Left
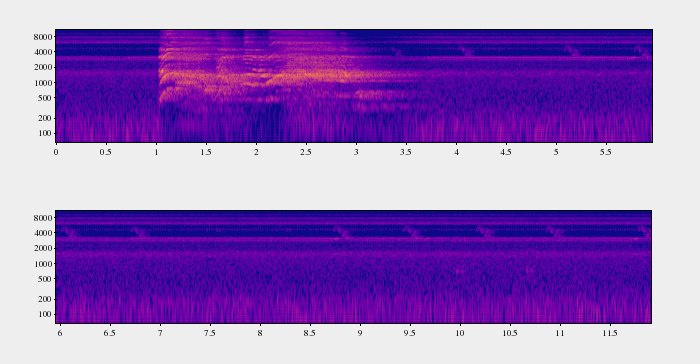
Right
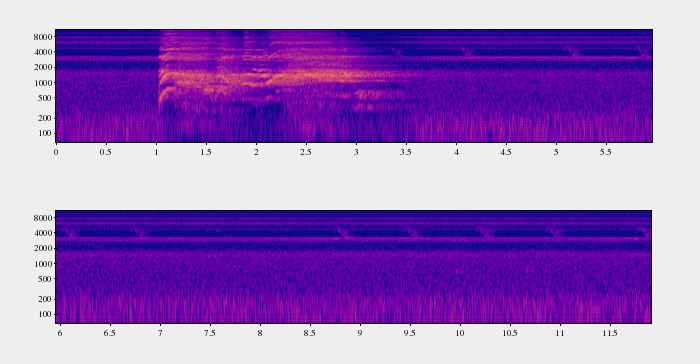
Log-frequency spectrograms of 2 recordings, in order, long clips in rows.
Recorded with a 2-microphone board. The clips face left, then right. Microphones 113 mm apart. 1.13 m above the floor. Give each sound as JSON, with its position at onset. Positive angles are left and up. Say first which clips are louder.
{"t": 1.0, "sound": "a scream", "louder": "right 2 dB", "side_deg": -35, "distance_m": 3.0}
